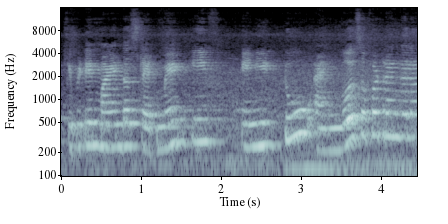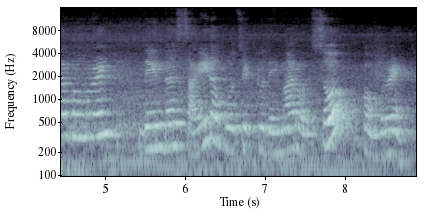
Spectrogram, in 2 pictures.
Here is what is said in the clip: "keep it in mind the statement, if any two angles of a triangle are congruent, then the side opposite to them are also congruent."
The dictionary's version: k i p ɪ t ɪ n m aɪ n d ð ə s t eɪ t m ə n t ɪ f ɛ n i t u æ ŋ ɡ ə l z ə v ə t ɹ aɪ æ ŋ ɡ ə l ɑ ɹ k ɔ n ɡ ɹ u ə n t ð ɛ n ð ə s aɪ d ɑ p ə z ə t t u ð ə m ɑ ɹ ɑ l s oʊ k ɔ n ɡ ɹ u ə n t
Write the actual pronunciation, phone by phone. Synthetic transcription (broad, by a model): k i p ɪ t ɪ n m aɪ n d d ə s t eɪ t m ə n t ɪ f ɛ n i t u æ ŋ ɡ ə l s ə p ə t ɹ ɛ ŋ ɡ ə l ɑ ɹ k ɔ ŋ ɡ ɹ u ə n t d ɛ n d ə s aɪ d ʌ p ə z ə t t u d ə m ɑ ɹ ɑ l s oʊ k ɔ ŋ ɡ ɹ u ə n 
